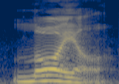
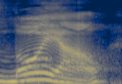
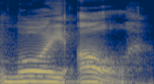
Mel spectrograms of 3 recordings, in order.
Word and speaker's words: loyal: Now, this A looks like it would have a short A sound of owl, but often when AL is at the end of an English word, it becomes a muffled schwa sound more like So this could be pronounced loyal, but in reality, it sounds more like loyal, loyal.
